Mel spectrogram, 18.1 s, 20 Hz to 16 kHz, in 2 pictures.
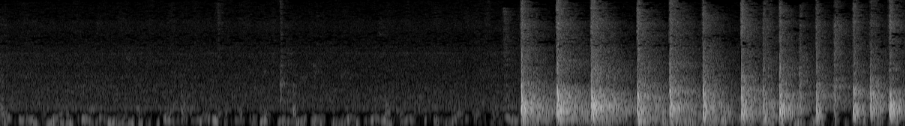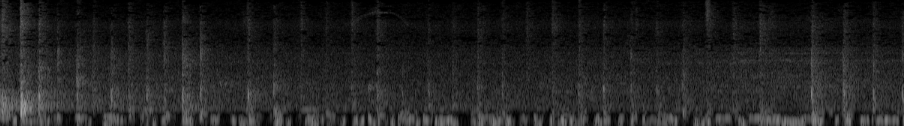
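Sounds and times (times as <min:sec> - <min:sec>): hands tapping and slapping on body: 0:05.1 - 0:18.0.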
